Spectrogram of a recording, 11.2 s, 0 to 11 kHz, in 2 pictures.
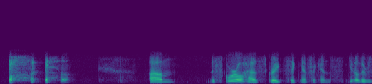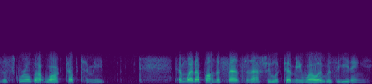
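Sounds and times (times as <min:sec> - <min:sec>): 
harsh coughs with a rasping catch: 0:00.1 - 0:01.1
speech: 0:02.2 - 0:02.7, 0:03.4 - 0:07.2, 0:08.2 - 0:11.1.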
